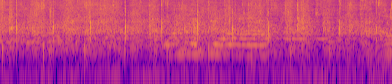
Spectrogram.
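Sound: audience applause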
